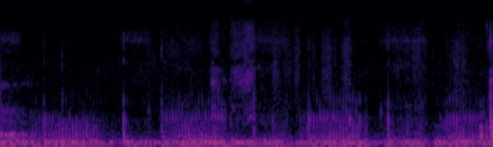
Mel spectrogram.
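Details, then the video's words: Female cat, just up from a nap in the window, purring as she gets rubbed in a lap; a constant low rumble under quiet speech from a person. "My Purring Cat Loves Rubs"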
